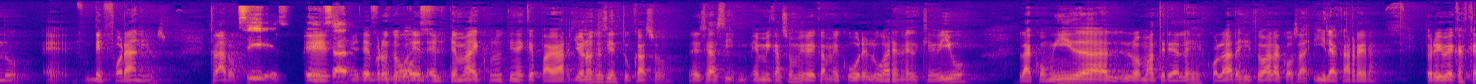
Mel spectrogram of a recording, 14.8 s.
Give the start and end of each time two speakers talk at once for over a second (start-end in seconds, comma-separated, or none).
3.0-4.4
